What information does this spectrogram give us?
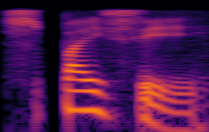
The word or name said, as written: spicy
